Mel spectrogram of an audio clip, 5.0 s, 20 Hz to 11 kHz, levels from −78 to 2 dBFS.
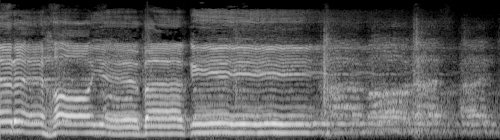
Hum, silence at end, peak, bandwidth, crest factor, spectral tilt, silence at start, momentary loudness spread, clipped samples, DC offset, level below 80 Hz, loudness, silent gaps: none; 0 s; 0 dBFS; 10 kHz; 14 dB; -4 dB/octave; 0 s; 11 LU; under 0.1%; under 0.1%; -62 dBFS; -14 LUFS; none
